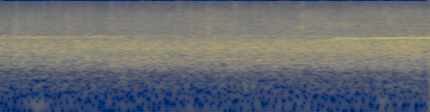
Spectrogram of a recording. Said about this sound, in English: Okay, can you give him a big clap, please? Thank you.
